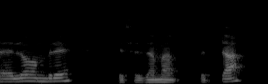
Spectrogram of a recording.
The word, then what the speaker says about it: Ptah: La frecuencia del hombre, que se llama Ptah, P-T-A-H, creo que la pronunciación es Ptah.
